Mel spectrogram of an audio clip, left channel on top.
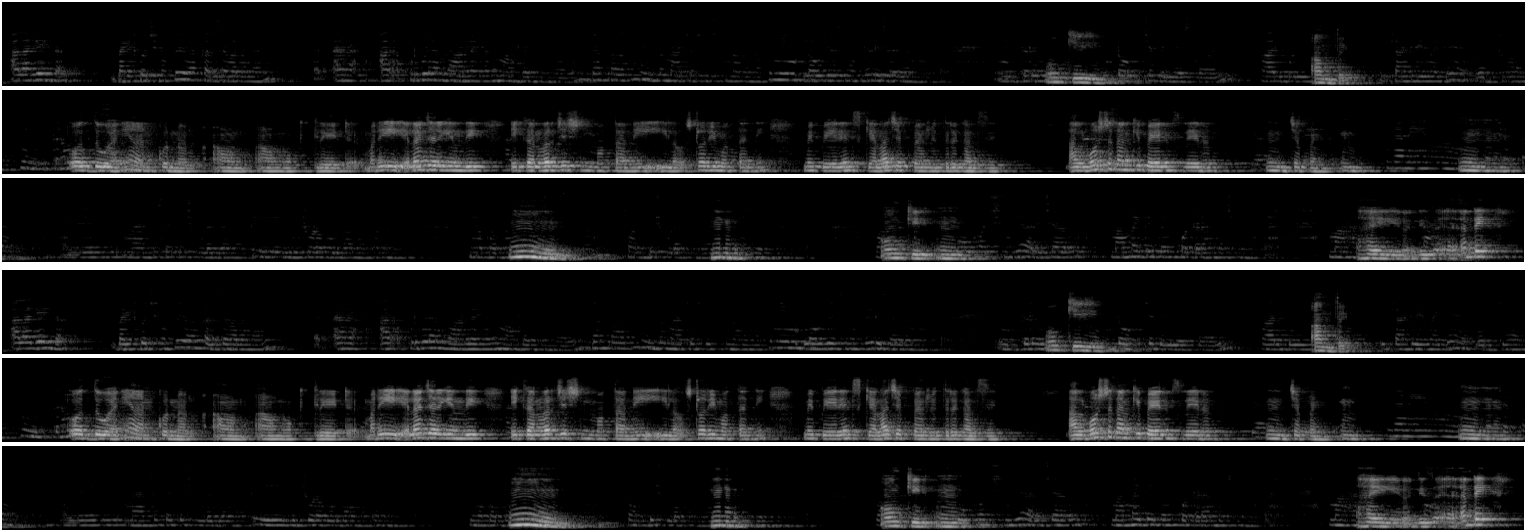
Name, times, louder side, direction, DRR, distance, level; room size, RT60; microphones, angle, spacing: voice 1, 0.1-0.6 1.1-2.7 3.3-12.3 12.6-13.2 13.8-16.0 16.3-16.7 17.3-17.5 18.5-19.0 20.3-20.4 25.9-26.7 27.7-28.6 29.1-39.7 40.0-41.2 41.5-45.4, right 2 dB, 85° left, 0 dB, 2.8 m, -52 dB
voice 2, 10.4-11.0 13.1-13.5 15.9-25.2 25.9-27.4 27.9-28.8 29.8-30.3 35.5-36.2 37.5-37.9 39.2-40.1 44.0-45.3, equal, 20° right, 4 dB, 0.6 m, -30 dB
10.5 x 6.8 x 4.8 m, 1.0 s
head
